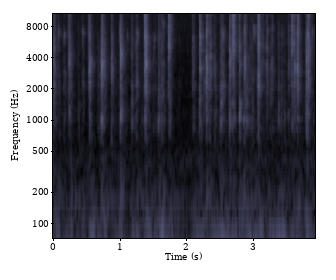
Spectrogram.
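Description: Long painted nails and fingertips type on a full-size black plastic Logitech keyboard with low-profile keys. The result is a quick, uneven run of sharp, bright clacks and clicks with a brief lull near the middle, each keystroke dying away almost at once.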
